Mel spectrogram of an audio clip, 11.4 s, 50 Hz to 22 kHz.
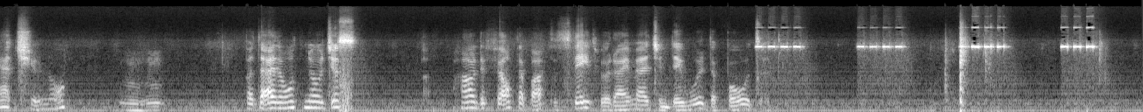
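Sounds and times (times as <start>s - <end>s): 
speech: 0.1s - 1.8s, 2.5s - 3.6s, 4.6s - 7.9s
alarm clock beeping with high-pitched electronic pulses: 7.6s - 11.1s.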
